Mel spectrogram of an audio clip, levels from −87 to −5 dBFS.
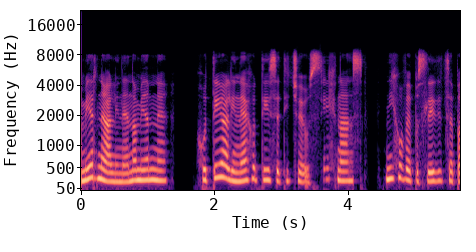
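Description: From 3.21 to 4.52 s the speech turns choppy and robotic, with eleven short dropouts, the longest 47 ms. This is repeated packet loss: audio packets through the Opus call path went missing one after another, and each hole was patched by stretching the preceding sound.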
